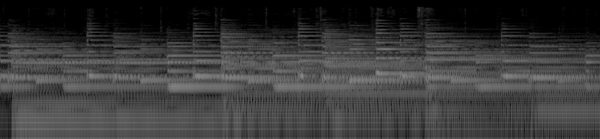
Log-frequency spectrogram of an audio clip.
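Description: Piano playing a minor-key movie-theme motif at double speed over the Andalusian cadence. A quick run of right-hand melody notes sounds over held low left-hand bass chords that change about every second and a half.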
